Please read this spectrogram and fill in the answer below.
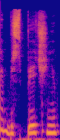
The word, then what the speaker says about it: обеспечение: Но вообще обеспечение правильно.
